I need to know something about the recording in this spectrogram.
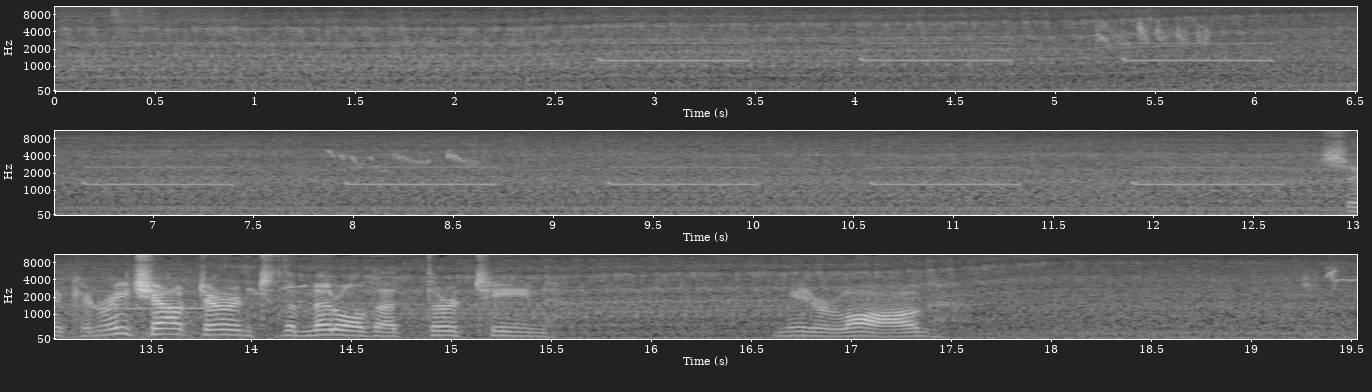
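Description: A heavy vehicle's engine hums steadily.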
